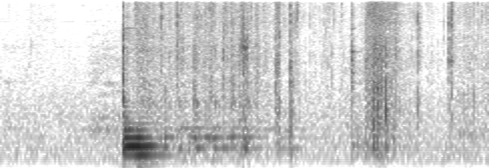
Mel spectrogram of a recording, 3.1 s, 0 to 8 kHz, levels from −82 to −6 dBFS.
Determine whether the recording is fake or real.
real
